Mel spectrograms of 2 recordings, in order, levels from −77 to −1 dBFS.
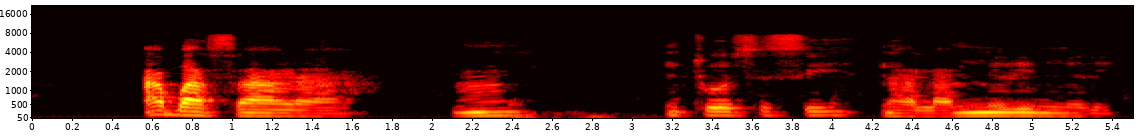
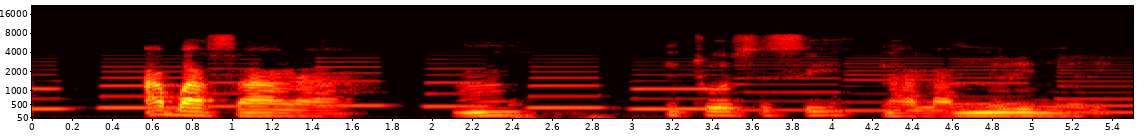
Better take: first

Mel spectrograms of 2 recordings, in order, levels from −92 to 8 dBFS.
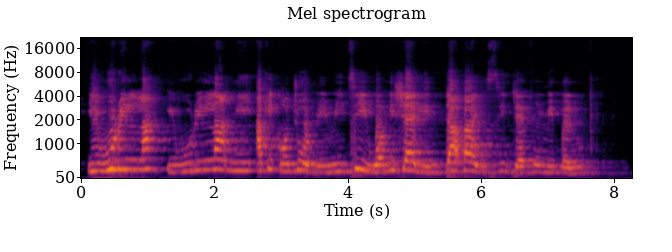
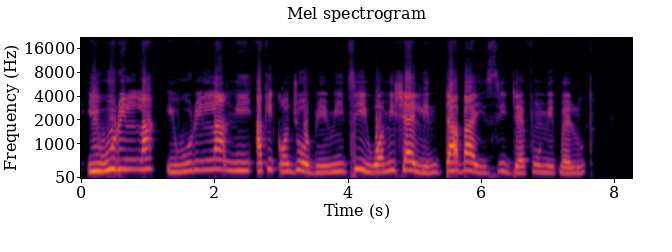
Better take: second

